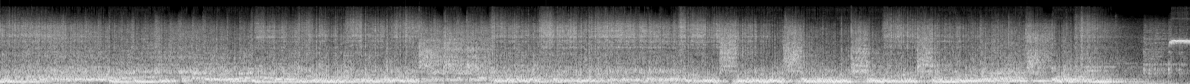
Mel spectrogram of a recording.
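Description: Marching band on parade, its drums playing a steady marching beat with bass drum and snare, over sustained low tones that change pitch.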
